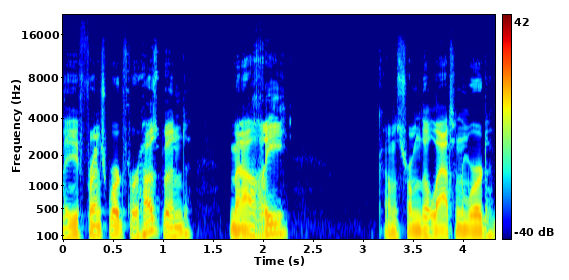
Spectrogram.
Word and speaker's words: mari: the word for husband, which is Mari. For those of you listening at home, be careful to get the gurgled French R sound in the middle of this word.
